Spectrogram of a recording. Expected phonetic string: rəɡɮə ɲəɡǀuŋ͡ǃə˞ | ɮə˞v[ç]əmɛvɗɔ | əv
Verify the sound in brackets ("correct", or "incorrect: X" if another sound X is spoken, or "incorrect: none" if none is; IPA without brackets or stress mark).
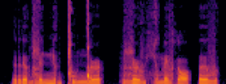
correct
